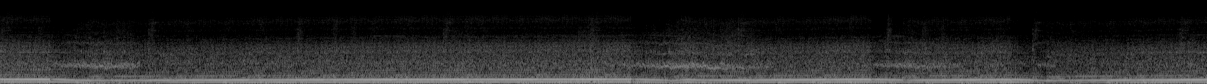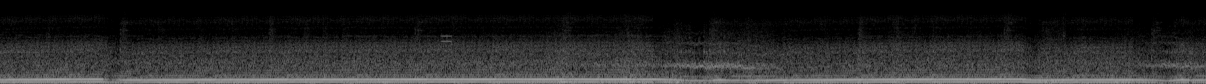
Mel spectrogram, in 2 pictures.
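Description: A racing car engine roars steadily, dropping in pitch with each gear change.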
